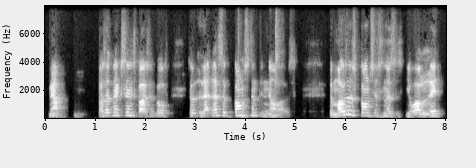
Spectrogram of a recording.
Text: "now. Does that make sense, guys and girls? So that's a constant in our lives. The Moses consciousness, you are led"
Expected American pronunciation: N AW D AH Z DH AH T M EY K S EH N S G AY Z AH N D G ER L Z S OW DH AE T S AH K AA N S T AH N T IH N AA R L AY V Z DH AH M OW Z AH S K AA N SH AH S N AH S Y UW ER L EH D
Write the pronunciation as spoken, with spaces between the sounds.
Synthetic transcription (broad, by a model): N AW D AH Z DH AH T M EY K S EH N S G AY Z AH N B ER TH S OW DH AE T S AH K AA N S T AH N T IH N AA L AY Z DH AH M OW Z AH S K AA N SH AH S N AH S Y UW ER L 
